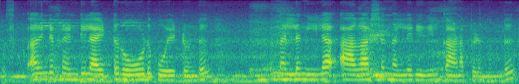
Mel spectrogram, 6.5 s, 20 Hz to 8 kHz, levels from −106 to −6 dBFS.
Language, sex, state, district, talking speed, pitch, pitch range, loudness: Malayalam, female, Kerala, Kollam, 90 wpm, 180 Hz, 165-190 Hz, -18 LUFS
